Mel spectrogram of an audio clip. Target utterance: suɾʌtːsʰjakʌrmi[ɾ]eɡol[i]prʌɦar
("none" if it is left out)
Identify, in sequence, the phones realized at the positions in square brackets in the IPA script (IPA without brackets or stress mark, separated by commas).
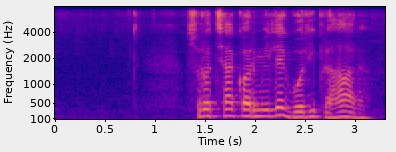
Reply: l, i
